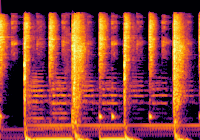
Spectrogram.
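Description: Upbeat dance-style background music with heavy bass and a steady beat of about two drum hits a second.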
